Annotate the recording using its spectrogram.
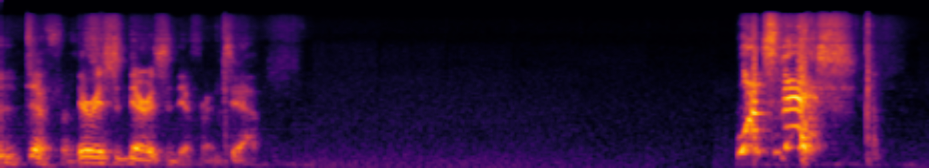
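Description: A man talks cheerfully through an online call, in short bursts with a pause between.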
